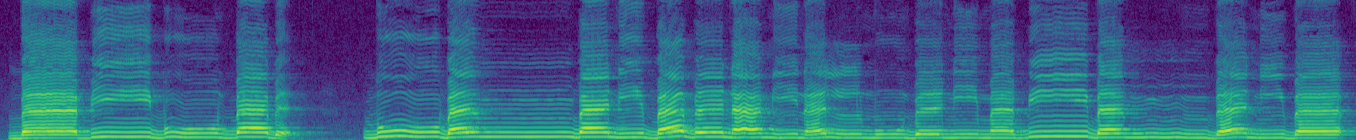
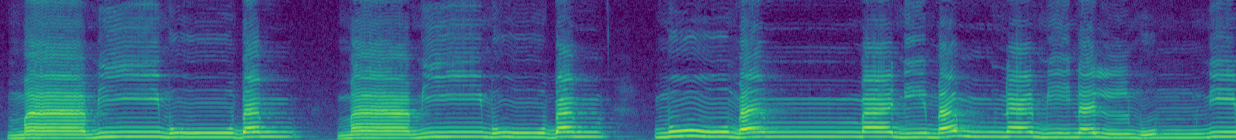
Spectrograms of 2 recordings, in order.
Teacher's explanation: Kalau ba tadi dengan sedikit ada penekanan pada kedua bibir, sedangkan huruf mim tempelkan saja tanpa ada penekanan.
